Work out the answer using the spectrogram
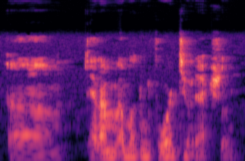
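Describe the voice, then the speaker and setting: Speaking quickly in a fairly low, fairly bright and slightly rough voice, a man hosts his chess channel from home. He's congested with a cold, so he sounds a little nasal, and he chats casually and rambles with lots of fillers over lo-fi audio.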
